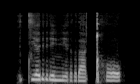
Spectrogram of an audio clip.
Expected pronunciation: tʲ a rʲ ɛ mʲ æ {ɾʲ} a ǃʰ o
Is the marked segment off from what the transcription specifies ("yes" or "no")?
yes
